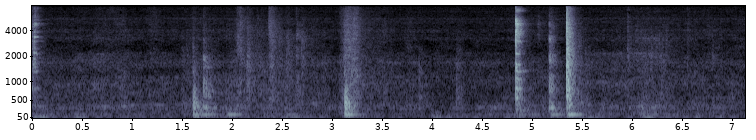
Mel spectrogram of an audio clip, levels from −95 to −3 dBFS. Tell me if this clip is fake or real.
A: real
